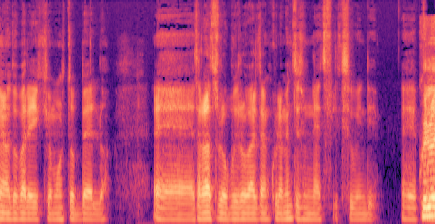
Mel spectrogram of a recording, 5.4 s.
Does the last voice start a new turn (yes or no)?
yes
